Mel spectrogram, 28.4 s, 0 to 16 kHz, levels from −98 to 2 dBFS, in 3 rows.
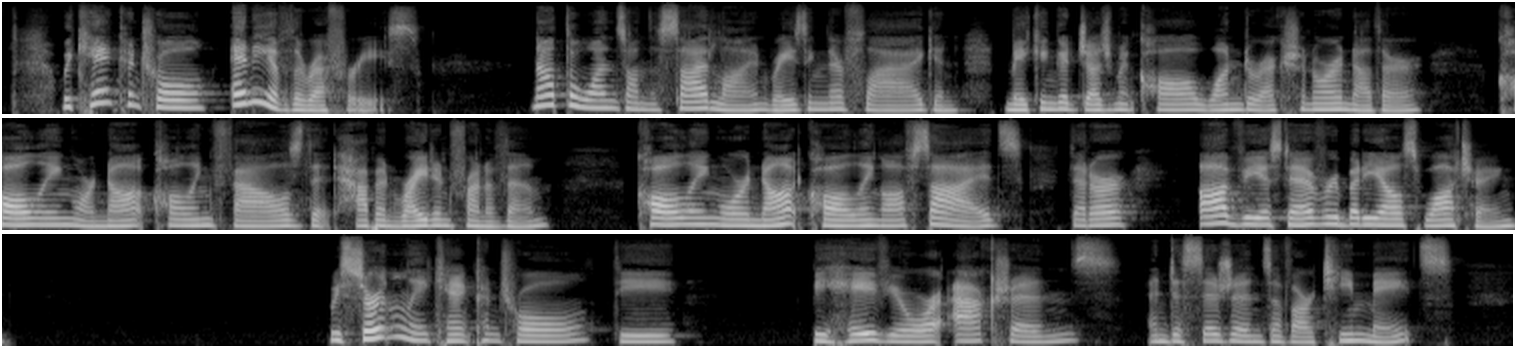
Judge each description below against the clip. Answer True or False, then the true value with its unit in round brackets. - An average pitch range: True (3.4 semitones)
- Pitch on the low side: False (185 Hz)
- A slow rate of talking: True (130 wpm)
